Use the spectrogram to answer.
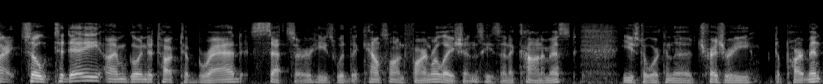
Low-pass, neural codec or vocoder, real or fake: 7.2 kHz; codec, 16 kHz, 16 kbps, FunCodec, trained on Chinese and English, 50 frames a second; fake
